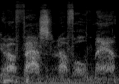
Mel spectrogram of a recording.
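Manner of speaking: very quiet, hushed, taunting whisper. Voicing a character who catches a thief's wrist: whisper. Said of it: "Doing the whisper thing".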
